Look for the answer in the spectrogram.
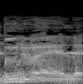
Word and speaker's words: Buñuel: Non so come si chiama, ma si legge gn. – Ah, ho capito, allora lo leggo io. 1900 nasceva Louis Buñuel. L'ho detto bene. – Buñuel.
